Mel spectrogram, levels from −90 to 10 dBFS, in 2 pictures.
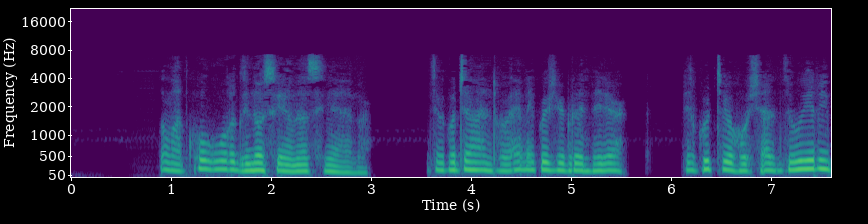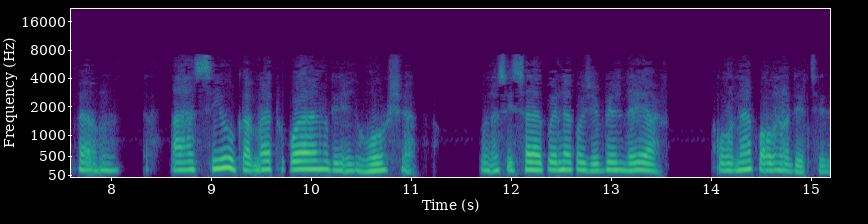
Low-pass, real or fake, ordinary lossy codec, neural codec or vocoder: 7.2 kHz; fake; MP3, 32 kbps; codec, 16 kHz in and 24 kHz out, 0.6 kbps, FocalCodec, streaming, 2048 codes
